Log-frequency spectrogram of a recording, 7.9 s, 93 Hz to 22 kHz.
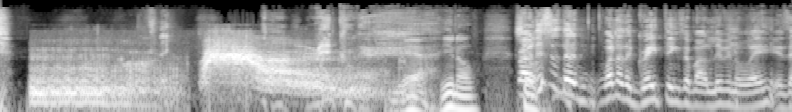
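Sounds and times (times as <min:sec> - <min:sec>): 
human voice imitating a tiger roar: 0:00.0 - 0:04.2
harsh growling: 0:00.0 - 0:04.4
speech: 0:04.3 - 0:07.9.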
